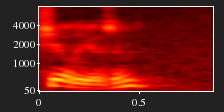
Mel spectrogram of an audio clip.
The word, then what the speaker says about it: chiliasm: As a sign of millenarianism, that's believing in the 1,000-year millennial reign of Jesus Christ, also called kiliasm, we find the Greek letter chi. Kiliasm is C-H-I, so we could pronounce it chiliasm.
